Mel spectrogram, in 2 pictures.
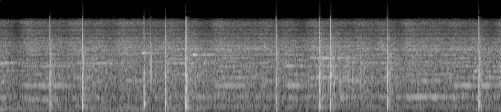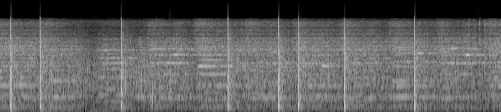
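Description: Aerial firework shells bursting in quick, uneven succession, about two sharp bangs a second, with music playing from a radio underneath.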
